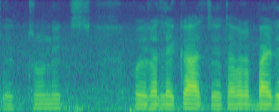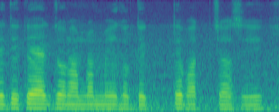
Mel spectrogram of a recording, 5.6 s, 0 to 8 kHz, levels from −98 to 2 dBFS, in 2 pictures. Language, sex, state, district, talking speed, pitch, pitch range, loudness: Bengali, male, Tripura, Unakoti, 140 wpm, 115 Hz, 110-120 Hz, -21 LUFS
